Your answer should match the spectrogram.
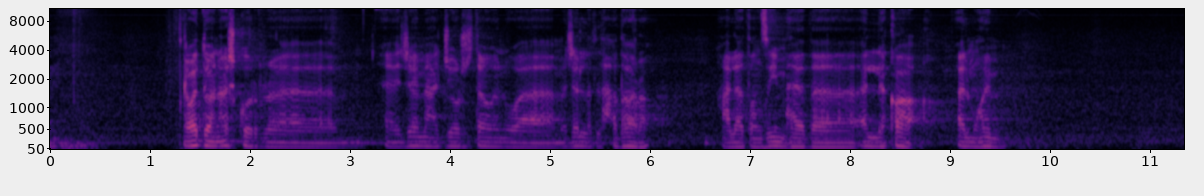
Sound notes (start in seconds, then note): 1.5 speaks in foreign language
